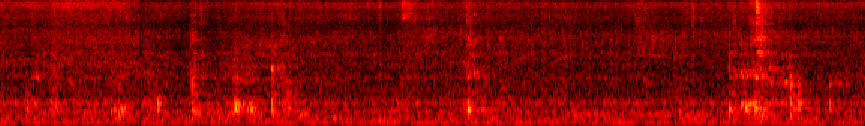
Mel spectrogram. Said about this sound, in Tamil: தக்காளி சேர்த்த பிறகு நல்லா வதக்கிக்கணும்.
